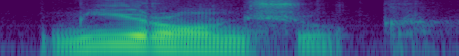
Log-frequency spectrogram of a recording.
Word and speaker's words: Mironchuck: Miron, as it's spelled, Miron, is pronounced mir, like one of the things they gave Jesus, myrrh, frankincense, gold, frankincense, and myrrh. Right, so mir, Mironchuck.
